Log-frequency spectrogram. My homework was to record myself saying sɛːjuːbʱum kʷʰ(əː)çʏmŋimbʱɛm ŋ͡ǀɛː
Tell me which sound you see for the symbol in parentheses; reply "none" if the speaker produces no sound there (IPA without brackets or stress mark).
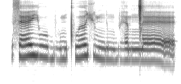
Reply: əː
